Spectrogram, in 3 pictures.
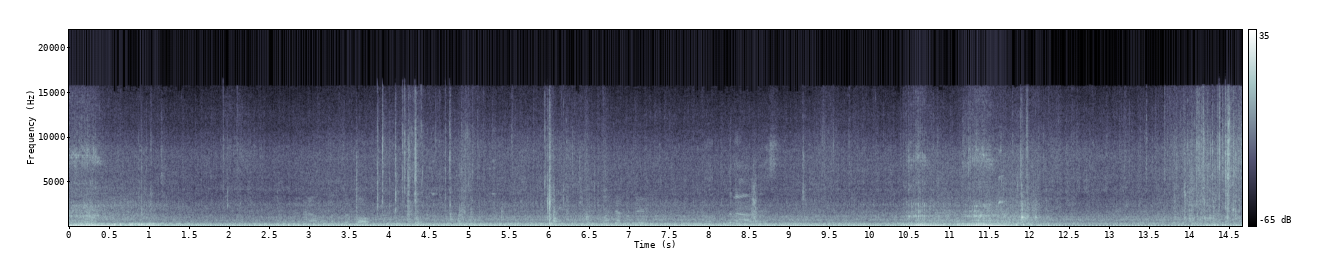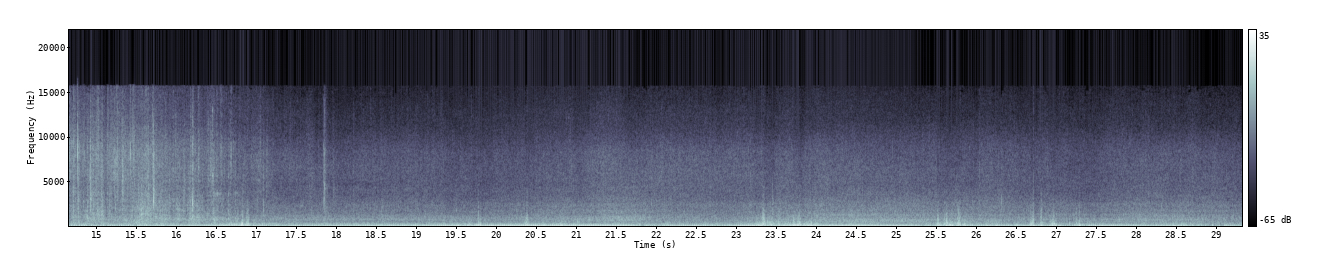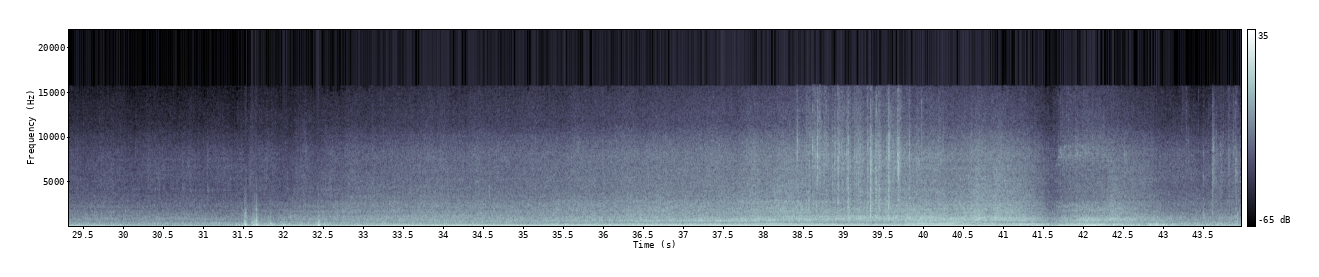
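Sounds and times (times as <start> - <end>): vehicle engine running: 0.0 - 43.9
crunches and scrapes: 2.9 - 7.3, 13.2 - 18.0, 37.7 - 41.0.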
